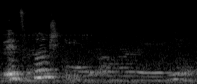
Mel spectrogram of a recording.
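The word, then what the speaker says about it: pączki: I think you're pronouncing it wrong. I think it's like Paczki. No, it's Paczki.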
